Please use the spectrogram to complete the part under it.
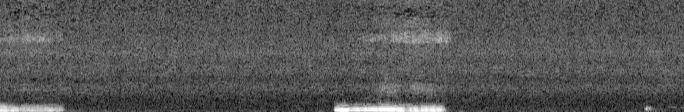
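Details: Domestic cat snoring while asleep: two low, harmonic, droning snore bursts, one short and one about a second long, separated by about three seconds of quiet breathing.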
